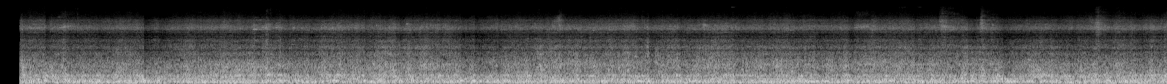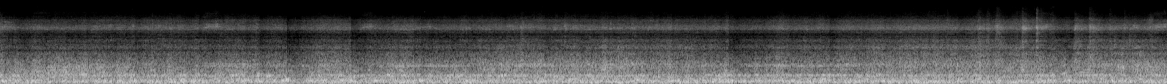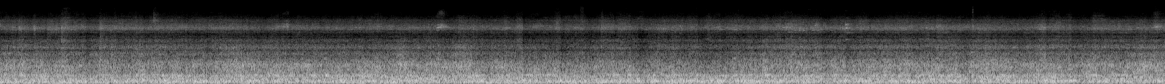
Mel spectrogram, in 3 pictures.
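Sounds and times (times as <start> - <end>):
faint rail clacks: 0.2 - 25.2
train wheels rumbling on rails: 0.2 - 34.9.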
